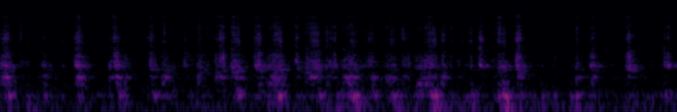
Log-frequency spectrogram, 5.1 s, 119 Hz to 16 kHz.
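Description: A wooden stylus tip scratches along the bottom grass area of a flat, black wax-coated scratch-art card, a solid thin card about A5 size lying on a table. Quick, repeated dry rasping strokes come in uneven bursts with a bright, gritty edge and almost no ring after each stroke. The result is a quiet, continuous scraping texture.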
